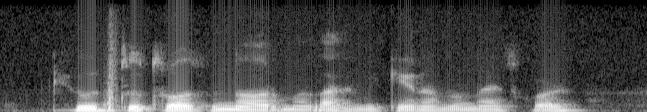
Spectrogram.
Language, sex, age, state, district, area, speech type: Kashmiri, male, 18-30, Jammu and Kashmir, Kupwara, rural, spontaneous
